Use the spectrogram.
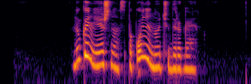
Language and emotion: Russian, positive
